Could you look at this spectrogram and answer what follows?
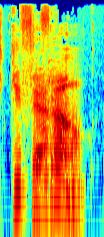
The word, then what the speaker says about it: différent: Otherwise, if it is not the ending of a verb, then you pronounce it as ang. Yes. Like mm-hmm. different is différent.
